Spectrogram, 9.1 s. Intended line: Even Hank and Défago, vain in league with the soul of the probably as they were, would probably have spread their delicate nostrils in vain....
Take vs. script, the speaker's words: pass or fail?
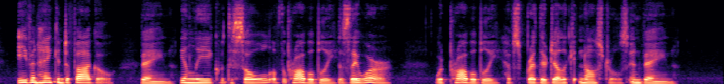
pass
